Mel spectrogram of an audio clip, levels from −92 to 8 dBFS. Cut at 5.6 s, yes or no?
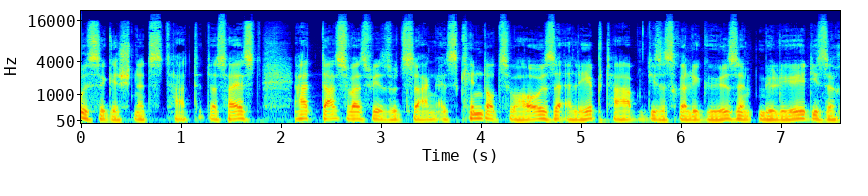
no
